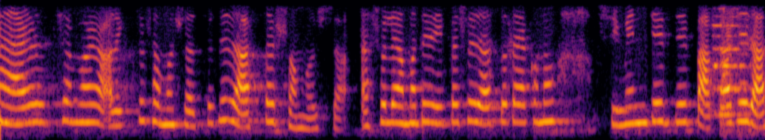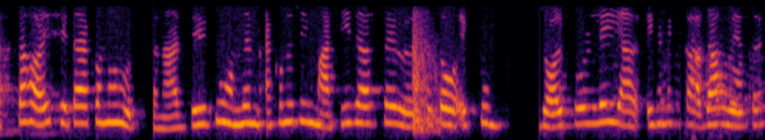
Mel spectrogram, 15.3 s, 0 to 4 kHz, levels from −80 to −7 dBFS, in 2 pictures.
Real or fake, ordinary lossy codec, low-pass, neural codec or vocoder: real; AAC, 32 kbps; 3.6 kHz; none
